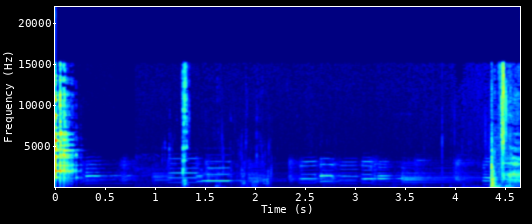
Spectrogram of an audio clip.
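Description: Several glasses of butterbeer and elderflower tea clink together in a toast in quick succession, bright ringing chimes with lingering tones, bracketed by a couple of sharper knocks at the start and end.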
